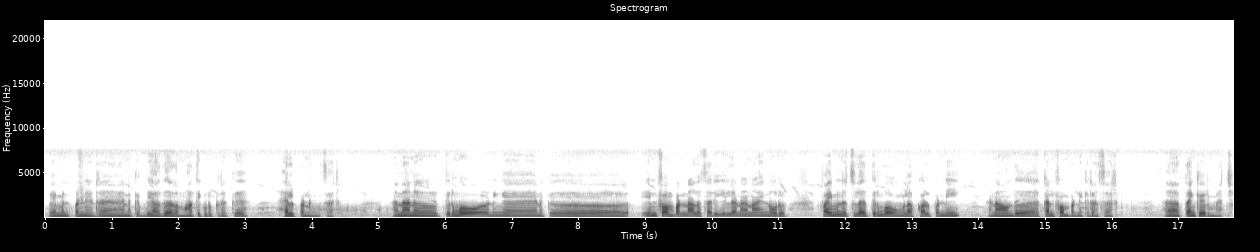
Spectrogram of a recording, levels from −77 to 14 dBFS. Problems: background sounds at intervals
